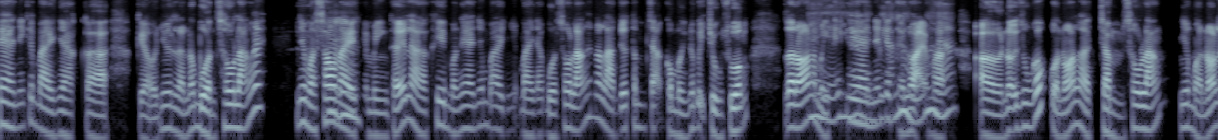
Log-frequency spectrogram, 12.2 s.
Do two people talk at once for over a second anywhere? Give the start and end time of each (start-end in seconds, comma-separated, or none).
8.0-9.6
